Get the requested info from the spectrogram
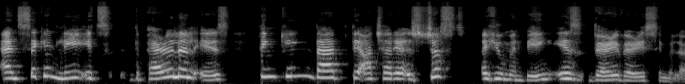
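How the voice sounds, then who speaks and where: Raising and projecting her voice, a woman with a high pitch and a bright, sharp tone uses very wide pitch swings at a moderate pace with hardly any pauses. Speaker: lecturer on religious philosophy. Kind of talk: lecture. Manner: hesitant, many fillers.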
